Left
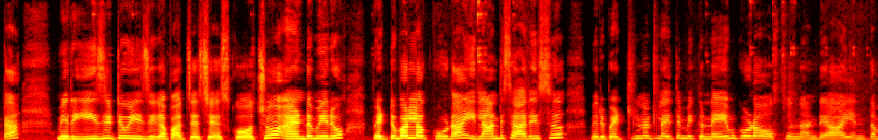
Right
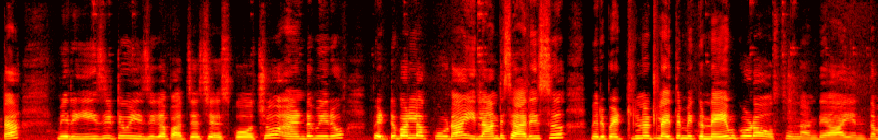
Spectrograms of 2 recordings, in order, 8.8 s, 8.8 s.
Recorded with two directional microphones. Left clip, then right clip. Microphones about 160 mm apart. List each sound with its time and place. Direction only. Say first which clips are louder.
0.5 s a woman's voice: left 5 dB; 45° left (ahead or behind)
4.4 s a woman's voice: left 4 dB; 20° left (ahead or behind); by 6.2 s centre (ahead or behind)
6.3 s speech: right 4 dB; 15° right (ahead or behind)
7.3 s a woman's voice: even; 10° left (ahead or behind)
